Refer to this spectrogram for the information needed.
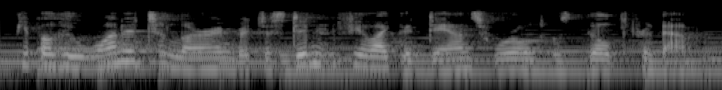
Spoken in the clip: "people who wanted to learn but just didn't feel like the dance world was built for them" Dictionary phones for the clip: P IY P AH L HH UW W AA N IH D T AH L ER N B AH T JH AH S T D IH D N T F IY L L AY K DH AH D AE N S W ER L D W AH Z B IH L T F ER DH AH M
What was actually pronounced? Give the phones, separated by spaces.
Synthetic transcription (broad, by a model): P IY P L HH UW W AA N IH D T AH L ER N B AH T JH AH S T D IH D N T F IY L L AY K DH AH D AE N S W ER L D W AH Z B IH L T F ER DH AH M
